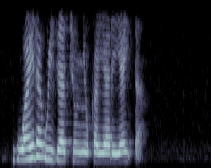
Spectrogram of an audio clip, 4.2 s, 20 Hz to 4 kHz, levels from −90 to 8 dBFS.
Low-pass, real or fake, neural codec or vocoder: 3.6 kHz; fake; codec, 16 kHz in and 24 kHz out, 2.2 kbps, FireRedTTS-2 codec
